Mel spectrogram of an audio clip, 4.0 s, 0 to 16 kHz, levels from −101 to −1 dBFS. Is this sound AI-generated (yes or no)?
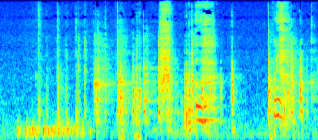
no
